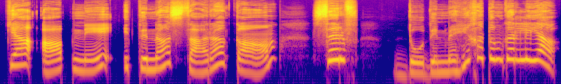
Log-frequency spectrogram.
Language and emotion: Urdu, surprised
